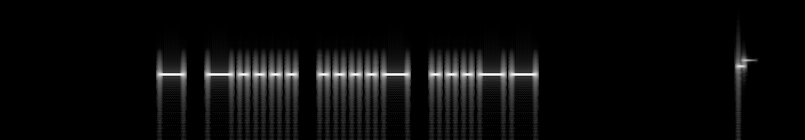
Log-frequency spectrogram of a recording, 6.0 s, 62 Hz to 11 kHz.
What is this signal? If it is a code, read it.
Morse code, heard as a keyed tone, about 20 wpm, 700 Hz. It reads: T643
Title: Numbers - Contest Style - 4-Digit 20wpm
